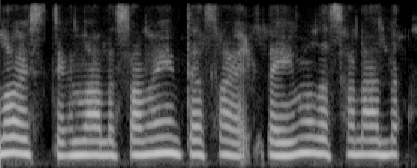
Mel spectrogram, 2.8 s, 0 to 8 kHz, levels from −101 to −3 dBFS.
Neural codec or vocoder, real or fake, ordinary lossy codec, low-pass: codec, 16 kHz, 4.8 kbps, FACodec; fake; none; 7.2 kHz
